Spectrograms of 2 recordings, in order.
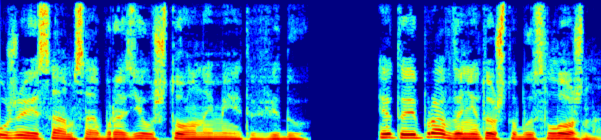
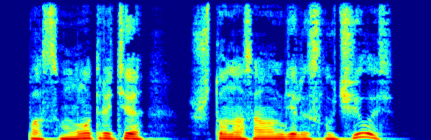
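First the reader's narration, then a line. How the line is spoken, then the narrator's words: Confused question. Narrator (Russian): растерянно переспросил я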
